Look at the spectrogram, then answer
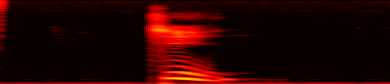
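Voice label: "jin", Chinese, fourth tone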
